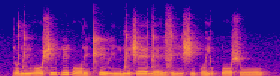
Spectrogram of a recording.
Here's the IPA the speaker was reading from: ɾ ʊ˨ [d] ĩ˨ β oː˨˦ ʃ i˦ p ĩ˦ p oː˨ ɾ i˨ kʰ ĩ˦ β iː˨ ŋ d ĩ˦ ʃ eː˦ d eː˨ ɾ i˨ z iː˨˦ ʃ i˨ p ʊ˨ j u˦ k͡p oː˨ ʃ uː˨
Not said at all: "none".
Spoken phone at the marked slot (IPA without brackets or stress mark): d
